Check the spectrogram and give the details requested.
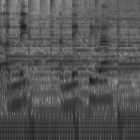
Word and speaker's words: amygdala: And then it gives us the neuroplasticity term, and then the amygdala.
